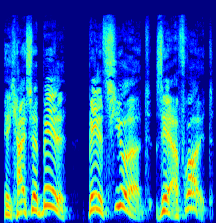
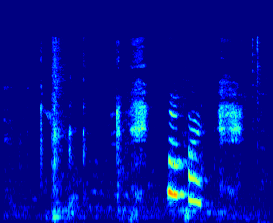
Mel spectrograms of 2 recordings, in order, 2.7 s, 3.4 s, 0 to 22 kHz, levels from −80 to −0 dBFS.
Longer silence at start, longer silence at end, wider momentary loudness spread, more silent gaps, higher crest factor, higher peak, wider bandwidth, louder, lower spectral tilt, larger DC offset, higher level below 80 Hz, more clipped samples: second, 0.05 s vs 0.5 s; second, 0.05 s vs 0.4 s; second, 5 LU vs 24 LU; neither; about the same, 18 dB vs 22 dB; first, -4 dBFS vs -14 dBFS; first, 17 kHz vs 11.5 kHz; first, -21 LUFS vs -35 LUFS; about the same, -3.5 dB/octave vs -3.5 dB/octave; neither; first, -66 dBFS vs -74 dBFS; neither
